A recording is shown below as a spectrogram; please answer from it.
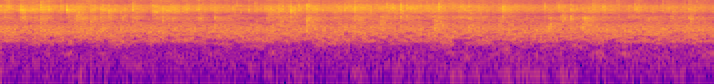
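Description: Heavy typhoon rain pours down steadily in a dense, hissing wash of drops on surfaces, loud and unbroken throughout with no voices.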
